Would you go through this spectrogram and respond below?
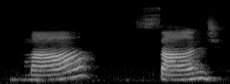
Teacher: अनुनासिक को बोलते टाइम में वायु नाक व मुंह दोनों से निकलती है।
